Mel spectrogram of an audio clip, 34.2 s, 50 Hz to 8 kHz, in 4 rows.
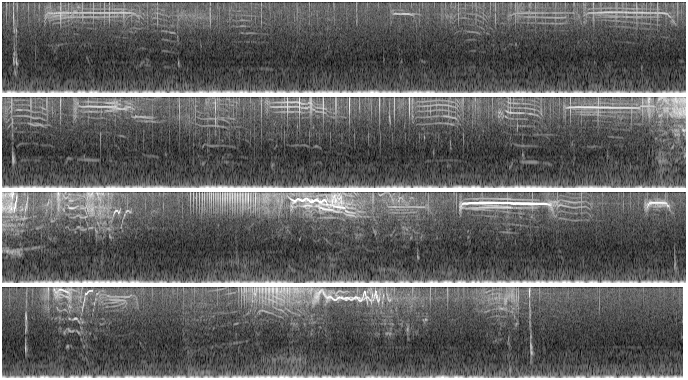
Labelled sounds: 0.6	2.3	killer whale, southern Alaska resident, 0.55 to 8.0 kHz
2.8	3.5	killer whale, southern Alaska resident, 0.41 to 8.0 kHz
3.8	4.4	killer whale, southern Alaska resident, 0.97 to 5.7 kHz
4.8	12.6	killer whale, southern Alaska resident, 0.69 to 8.0 kHz
13.7	14.4	killer whale, southern Alaska resident, 0.46 to 8.0 kHz
14.7	16.6	killer whale, southern Alaska resident, 0.60 to 8.0 kHz
21.8	24.6	killer whale, southern Alaska resident, 0.74 to 8.0 kHz
26.2	27.4	killer whale, southern Alaska resident, 0.78 to 8.0 kHz
27.9	29.4	killer whale, southern Alaska resident, 0.64 to 8.0 kHz
31.6	32.2	killer whale, southern Alaska resident, 0.83 to 7.4 kHz

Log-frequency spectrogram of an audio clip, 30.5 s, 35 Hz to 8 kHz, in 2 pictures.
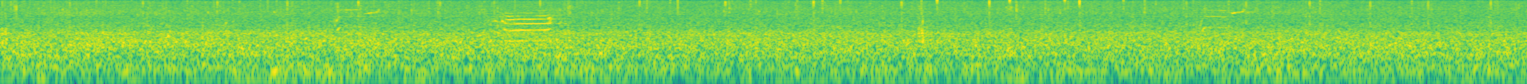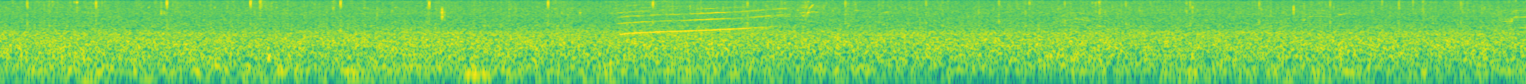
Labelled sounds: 4.9	5.6	killer whale, northern resident, A clan, AB subclan, 1.0 to 2.6 kHz
12.3	12.6	killer whale, northern resident, A clan, AB subclan, 3.3 to 3.8 kHz
21.4	23.2	killer whale, northern resident, A clan, AB subclan, 0.84 to 5.4 kHz

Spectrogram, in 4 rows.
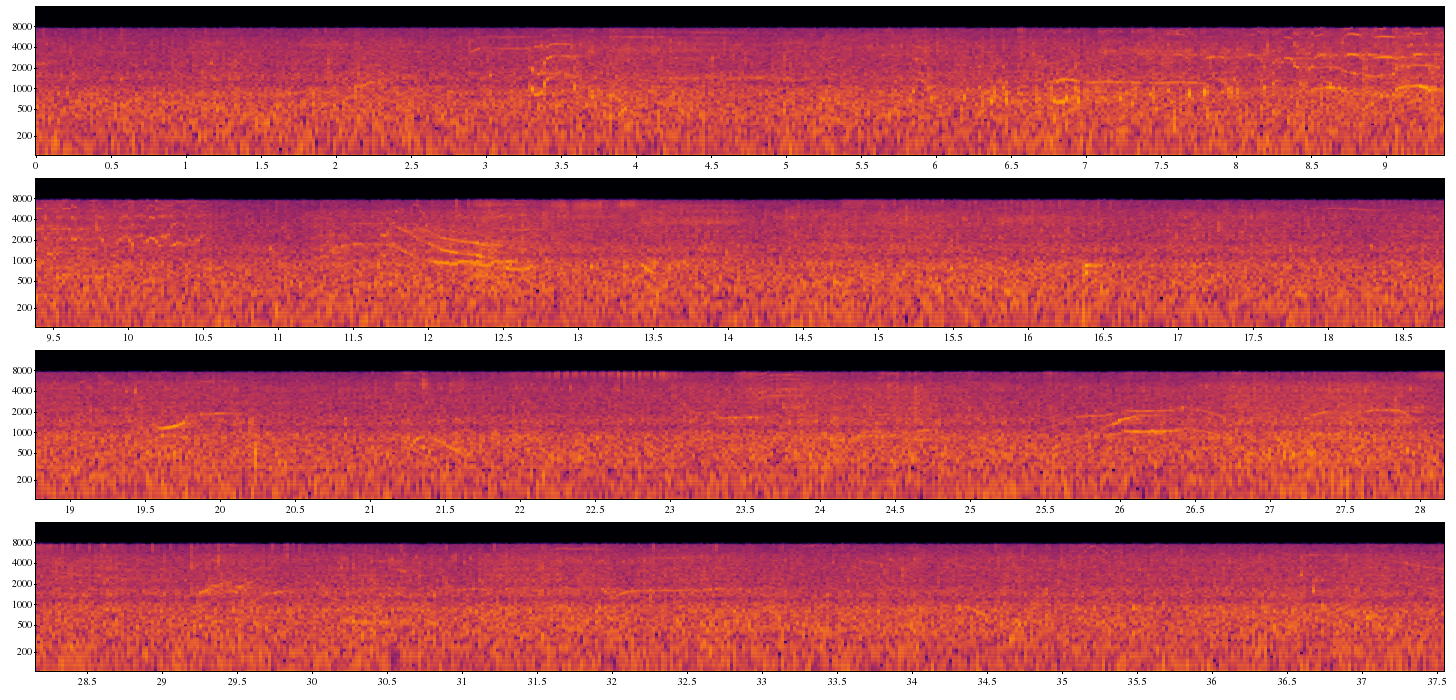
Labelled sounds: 2.9	5.0	killer whale, northern resident, G clan, 1.4 to 6.7 kHz
6.7	7.4	killer whale, northern resident, G clan, 1.1 to 1.4 kHz
8.2	9.4	killer whale, northern resident, G clan, 0.91 to 2.7 kHz
11.3	12.8	killer whale, northern resident, G clan, 0.78 to 7.9 kHz
13.8	14.1	killer whale, northern resident, G clan, 3.5 to 4.0 kHz
18.0	18.4	killer whale, northern resident, G clan, 5.4 to 5.9 kHz
19.5	20.2	killer whale, northern resident, G clan, 1.0 to 2.0 kHz
23.3	23.9	killer whale, northern resident, G clan, 1.6 to 7.1 kHz
25.7	26.5	killer whale, northern resident, G clan, 0.94 to 2.4 kHz
27.6	27.9	killer whale, northern resident, G clan, 1.7 to 2.2 kHz
31.6	32.5	killer whale, northern resident, G clan, 1.2 to 6.8 kHz
37.2	37.5	killer whale, northern resident, G clan, 3.3 to 4.2 kHz

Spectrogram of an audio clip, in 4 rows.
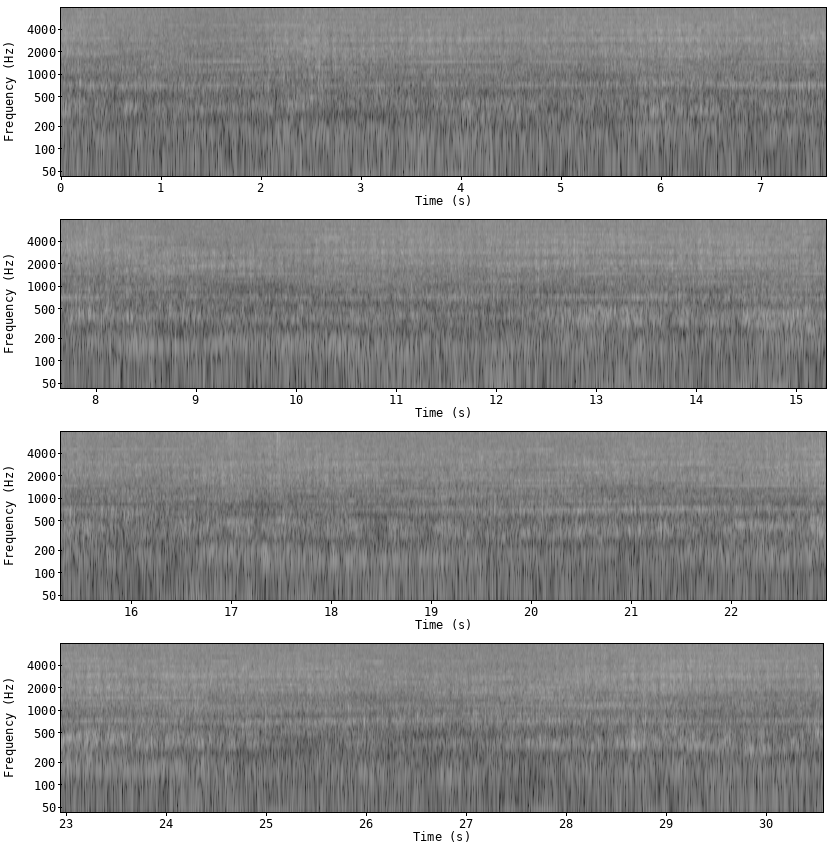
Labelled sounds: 1.2	1.5	vessel noise, 1.4 to 1.6 kHz
8.3	9.2	vessel noise, 1.8 to 4.5 kHz
12.8	13.1	vessel noise, 1.4 to 1.6 kHz
19.9	20.3	vessel noise, 4.4 to 4.5 kHz

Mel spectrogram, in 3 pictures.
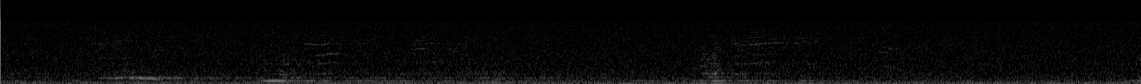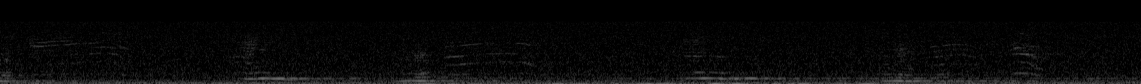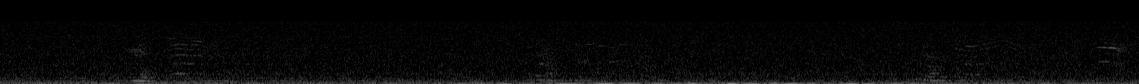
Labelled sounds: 3.0	3.4	humpback whale, 1.4 to 2.7 kHz
7.4	7.9	humpback whale, 0.93 to 2.8 kHz
11.7	12.6	humpback whale, 2.0 to 3.0 kHz
15.9	16.6	humpback whale, 0.90 to 2.6 kHz
20.8	21.8	humpback whale, 1.3 to 2.5 kHz
24.6	24.9	humpback whale, 1.4 to 1.5 kHz
33.8	34.1	humpback whale, 2.0 to 2.2 kHz

